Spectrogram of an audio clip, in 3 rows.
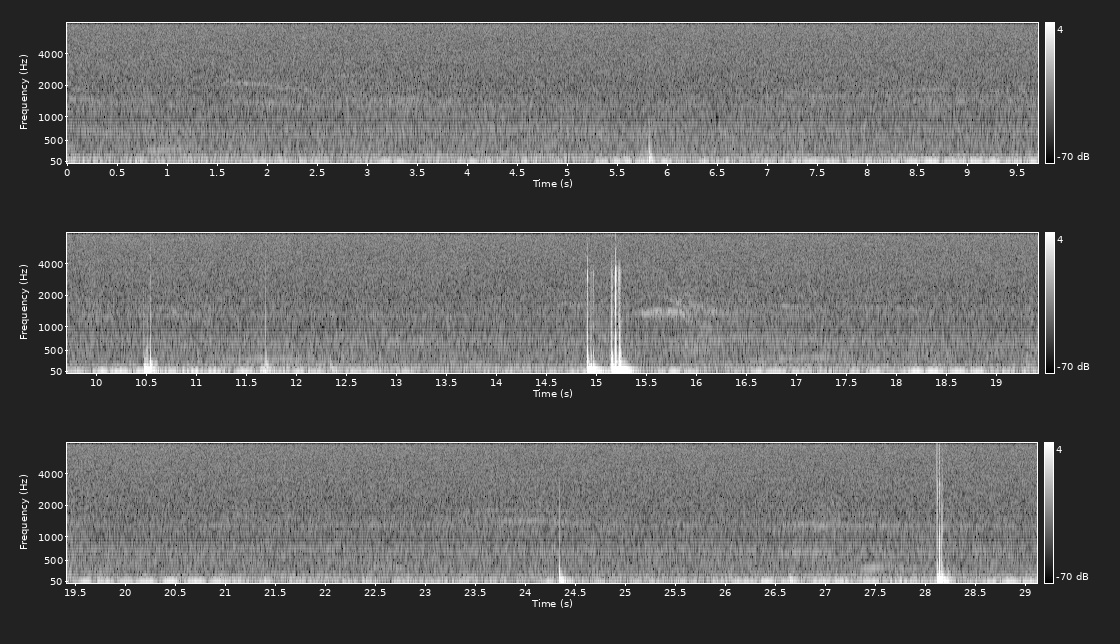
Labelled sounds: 1.7	2.0	killer whale, Bigg's (transient), 2.0 to 2.1 kHz
14.6	15.9	killer whale, Bigg's (transient), 1.2 to 1.9 kHz
23.7	24.0	killer whale, Bigg's (transient), 1.4 to 1.5 kHz
26.6	26.9	killer whale, Bigg's (transient), 1.2 to 1.4 kHz

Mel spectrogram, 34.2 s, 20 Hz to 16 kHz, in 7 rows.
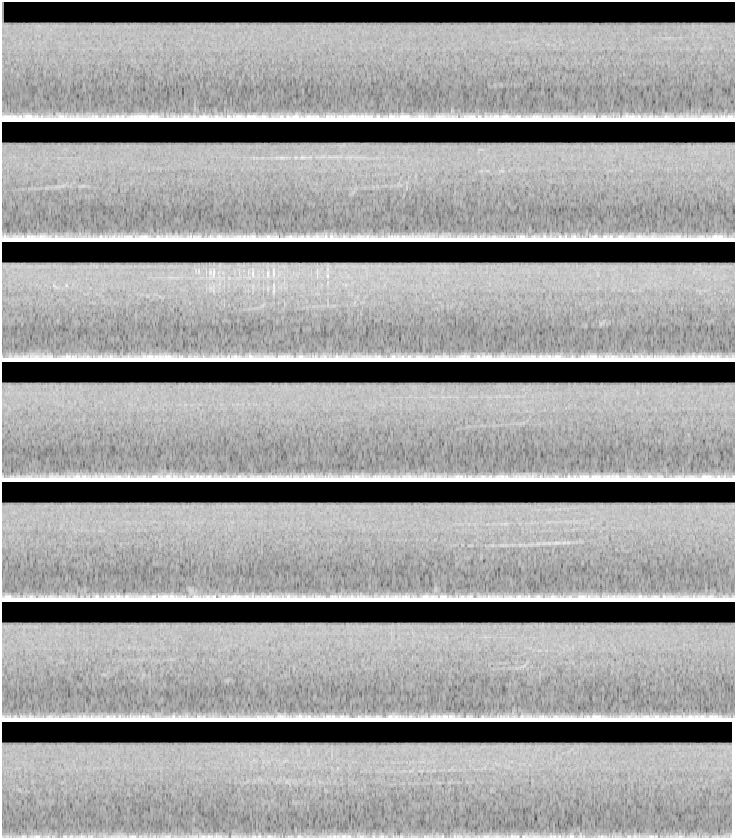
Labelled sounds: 5.0	5.5	killer whale, 0.88 to 2.9 kHz
6.5	7.6	killer whale, 0.94 to 5.1 kHz
17.7	18.2	killer whale, 1.3 to 3.1 kHz
22.4	23.5	killer whale, 1.4 to 4.6 kHz

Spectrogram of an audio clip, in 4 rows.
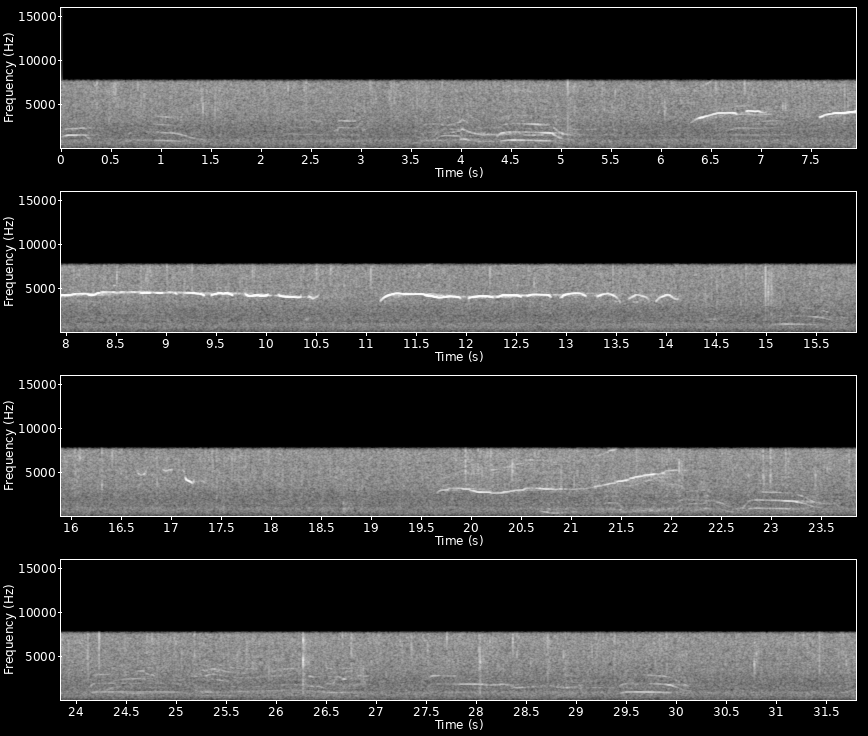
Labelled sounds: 0.0	0.4	killer whale, Bigg's (transient), 1.3 to 2.5 kHz
0.8	1.5	killer whale, Bigg's (transient), 0.78 to 2.8 kHz
3.8	5.0	killer whale, Bigg's (transient), 0.84 to 2.9 kHz
6.3	7.1	killer whale, Bigg's (transient), 2.2 to 4.1 kHz
7.6	10.5	killer whale, Bigg's (transient), 3.5 to 4.7 kHz
11.1	13.6	killer whale, Bigg's (transient), 3.5 to 8.0 kHz
13.9	14.2	killer whale, Bigg's (transient), 3.5 to 4.3 kHz
15.1	15.7	killer whale, Bigg's (transient), 0.88 to 1.9 kHz
19.6	22.1	killer whale, Bigg's (transient), 2.6 to 5.3 kHz
22.8	24.7	killer whale, Bigg's (transient), 0.84 to 2.8 kHz
25.3	26.1	killer whale, Bigg's (transient), 1.1 to 3.6 kHz
27.5	30.0	killer whale, Bigg's (transient), 0.84 to 2.9 kHz

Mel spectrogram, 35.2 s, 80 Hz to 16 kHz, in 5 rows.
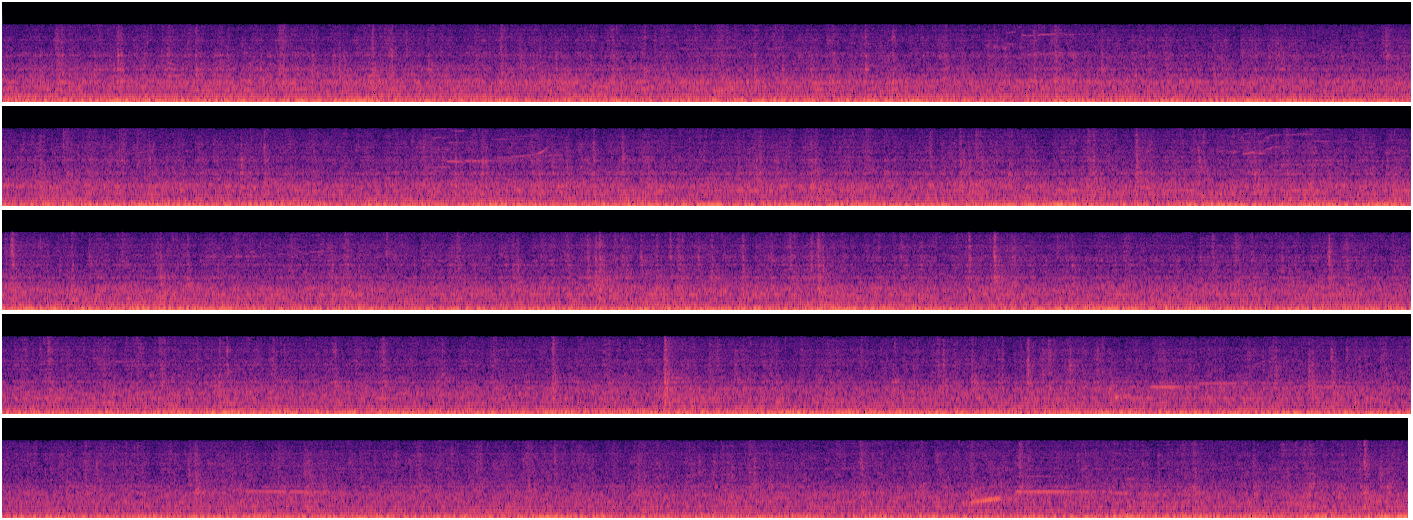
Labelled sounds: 9.3	9.6	humpback whale, 2.2 to 2.5 kHz
13.4	13.7	humpback whale, 1.9 to 2.2 kHz
26.9	27.1	humpback whale, 1.0 to 1.2 kHz
29.4	29.7	humpback whale, 1.0 to 1.1 kHz
33.2	33.7	humpback whale, 0.97 to 1.1 kHz

